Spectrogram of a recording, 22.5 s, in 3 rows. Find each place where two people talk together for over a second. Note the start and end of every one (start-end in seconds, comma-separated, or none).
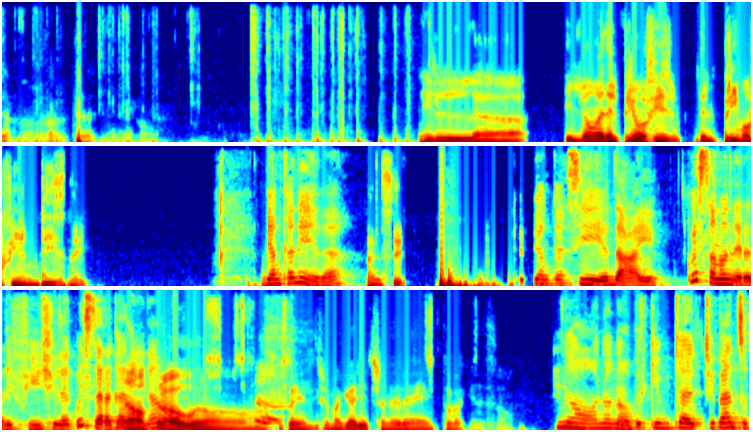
none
